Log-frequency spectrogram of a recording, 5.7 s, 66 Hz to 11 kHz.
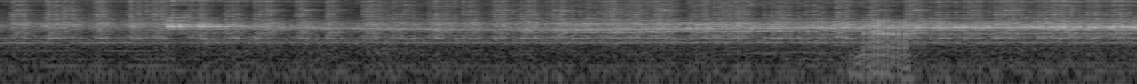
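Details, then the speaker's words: Vacuum pump evacuating an R32 air conditioner after the indoor unit was removed and reinstalled, with the outdoor unit's refrigerant valves kept closed. Fast, steady rattling whirr with a high tone that settles and holds as it pulls down, normal operation. "jadi tetap kita lakukan proses vakum kembali ya"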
